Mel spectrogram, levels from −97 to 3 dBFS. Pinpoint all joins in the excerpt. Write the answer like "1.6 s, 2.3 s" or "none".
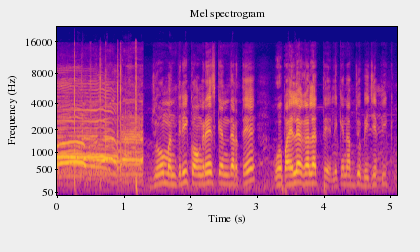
1.3 s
